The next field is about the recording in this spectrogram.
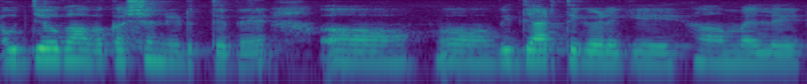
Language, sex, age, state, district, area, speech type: Kannada, female, 18-30, Karnataka, Tumkur, rural, spontaneous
